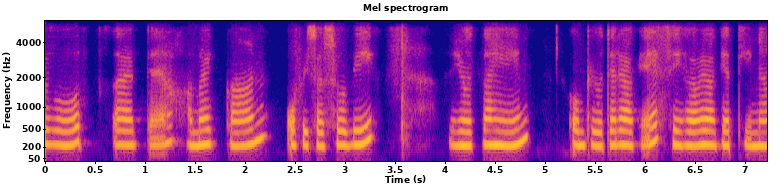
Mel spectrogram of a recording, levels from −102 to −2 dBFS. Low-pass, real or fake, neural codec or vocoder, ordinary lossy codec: 5.4 kHz; fake; codec, 16 kHz, 1.1 kbps, Voila-Tokenizer; Opus, 32 kbps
